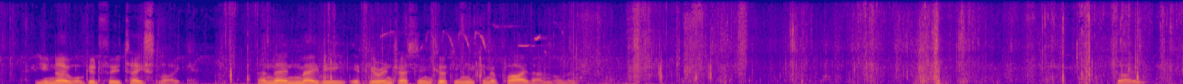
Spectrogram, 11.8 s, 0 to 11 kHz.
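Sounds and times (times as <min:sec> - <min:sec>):
footsteps crunching walking down from a house into woodland: 0:00.0 - 0:11.8
speech: 0:00.4 - 0:06.0, 0:11.2 - 0:11.6.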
